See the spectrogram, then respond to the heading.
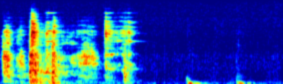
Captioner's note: crowbar rattling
